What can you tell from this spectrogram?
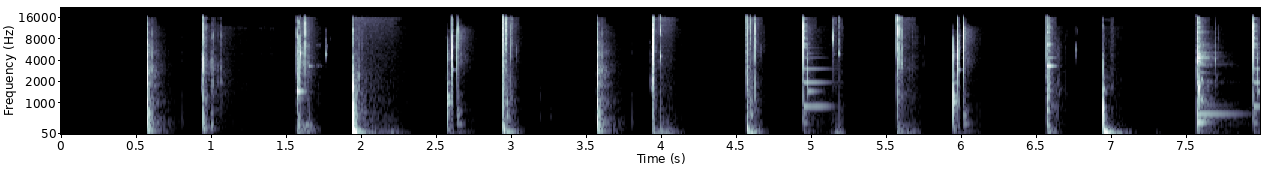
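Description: Single water drops striking different objects one after another, such as a glass, a leaf, a fingertip and stones. Each drop is a separate sharp tap, about two a second with a few close pairs, and some of the taps leave a brief ringing note.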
